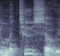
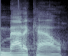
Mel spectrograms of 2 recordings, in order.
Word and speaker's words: Matusow: That's how you pronounce it? That's how I pronounce it. How My do you God, I've been pronounce it? calling him Harvey Matakow, but Matusow sounds actually like her name.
